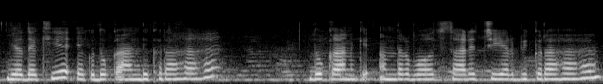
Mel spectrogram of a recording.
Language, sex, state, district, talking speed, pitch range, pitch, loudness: Hindi, female, Bihar, West Champaran, 160 wpm, 230-245 Hz, 235 Hz, -14 LUFS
